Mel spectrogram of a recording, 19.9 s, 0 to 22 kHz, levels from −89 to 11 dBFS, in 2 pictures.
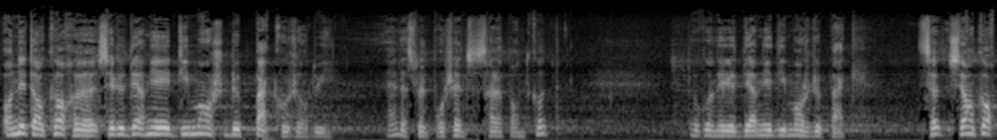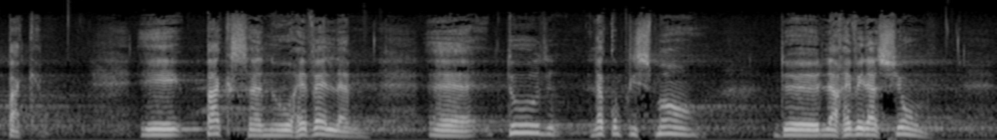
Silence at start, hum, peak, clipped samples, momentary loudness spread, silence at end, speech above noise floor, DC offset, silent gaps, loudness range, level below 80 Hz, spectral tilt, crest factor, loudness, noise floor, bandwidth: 0.05 s; none; -4 dBFS; under 0.1%; 20 LU; 0.1 s; 30 dB; under 0.1%; none; 7 LU; -70 dBFS; -3.5 dB/octave; 22 dB; -23 LUFS; -54 dBFS; 16.5 kHz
